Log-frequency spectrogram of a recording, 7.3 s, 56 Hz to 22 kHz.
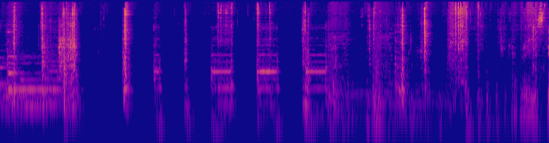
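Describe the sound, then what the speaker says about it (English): Embroidery sewing machine stitching out a quilt block: a run of rhythmic mechanical bursts with short pauses, the needle motor whirring and clicking up close, steady and moderately loud with no talk over it. "This is a 74-minute stitch out, so we've got a ways to go."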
